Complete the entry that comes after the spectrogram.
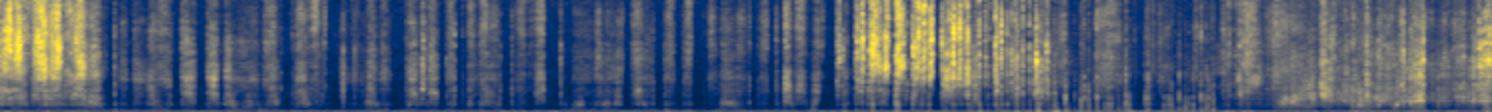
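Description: A fingernail scratches and traces over the solid, matte card cover of a paperback book, "Girl Last Seen," resting on a shelf, then lifts the cover at the end. The result is a steady dry, bright scratching texture over a constant low hum, with the scratching thickening toward the end.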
